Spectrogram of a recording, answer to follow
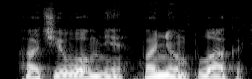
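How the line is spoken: Laughing giantess. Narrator (Russian): засмеялась великанша

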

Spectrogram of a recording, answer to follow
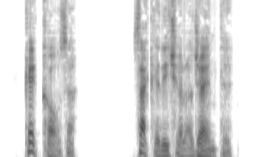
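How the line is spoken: Agitated question. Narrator (Italian): domandò egli con voce alterata

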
